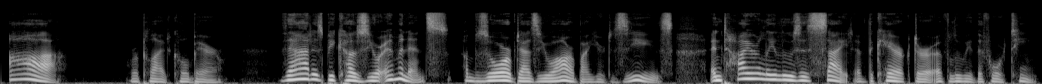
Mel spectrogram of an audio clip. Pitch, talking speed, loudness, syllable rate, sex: 155 Hz, 145 wpm, -19 LUFS, 5.1 syllables/s, female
